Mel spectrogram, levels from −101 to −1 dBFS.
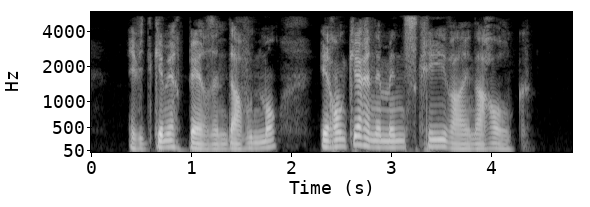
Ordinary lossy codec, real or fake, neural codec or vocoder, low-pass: MP3, 48 kbps; real; none; 5.4 kHz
